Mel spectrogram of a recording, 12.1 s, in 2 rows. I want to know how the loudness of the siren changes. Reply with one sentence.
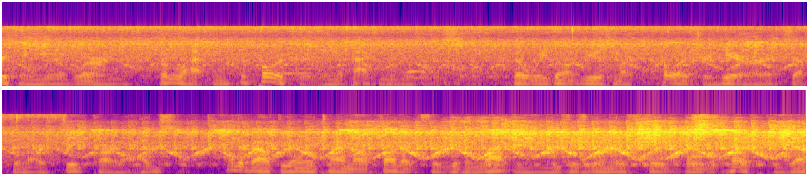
The volume of the siren goes up.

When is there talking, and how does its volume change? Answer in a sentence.
You can hear the talking from 0.0 to 12.0 s, at a steady volume.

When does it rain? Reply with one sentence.
You can hear the rain from 0.0 to 6.5 s.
